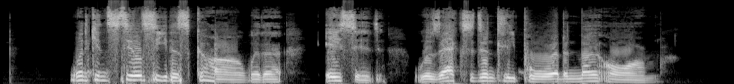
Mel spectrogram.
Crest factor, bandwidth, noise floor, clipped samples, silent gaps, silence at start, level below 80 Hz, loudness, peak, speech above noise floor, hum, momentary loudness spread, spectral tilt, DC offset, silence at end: 10 dB; over 20 kHz; -71 dBFS; 0.4%; none; 0.7 s; -42 dBFS; -9 LUFS; 0 dBFS; 61 dB; none; 12 LU; -3 dB/octave; under 0.1%; 0.8 s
